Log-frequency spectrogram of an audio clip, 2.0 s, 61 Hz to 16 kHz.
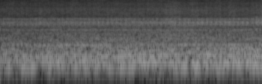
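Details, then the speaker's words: Hackett Mills turbine on its first spin after a rebuild, December 2013, not online and turning slowly at a little under 20% speed, oil flow and pressure up. A steady, even hum with a smooth airy rush and no knocking or grinding; a healthy slow spin. "slowly spinning around about a little less than 20% so pit Mills spinning in the circle first time December 2013"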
